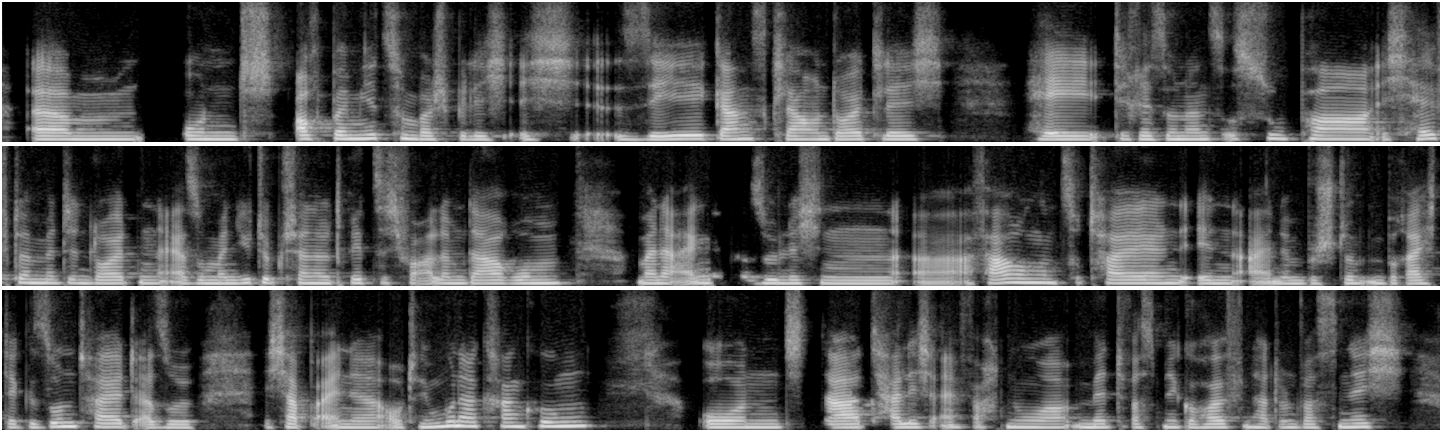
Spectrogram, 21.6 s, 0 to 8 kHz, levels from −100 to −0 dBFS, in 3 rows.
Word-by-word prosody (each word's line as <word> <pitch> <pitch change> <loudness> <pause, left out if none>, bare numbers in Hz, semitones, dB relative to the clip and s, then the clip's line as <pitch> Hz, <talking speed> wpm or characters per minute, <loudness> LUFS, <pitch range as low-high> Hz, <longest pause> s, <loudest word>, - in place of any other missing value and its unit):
Ähm, 185 0 +3 0.2
und 190 -1 -1
auch 205 0 +5
bei 210 0 +2
mir 220 +2 +4
zum 220 -2 -1
Beispiel, 185 -1 -2
ich 175 -1 -4
ich, 170 - -6
äh, - - -8
sehe 185 +4 +4
ganz 190 0 +1
klar 185 -1 +1
und 185 0 -2
deutlich, 185 0 -1 0.3
hey, 185 -1 +1
die 190 - -5
Resonanz 185 0 -1
ist 200 - -7
super. 200 -3 +2
Ich 165 - -8
helfe 215 +2 0
damit 205 -3 0
den 195 -1 -2
Leuten. 185 0 -1
Also 180 0 -2
mein 180 0 +1
YouTube-Channel 200 -2 0
dreht 200 -1 -3
sich 200 - -8
vor - - -4
allem 185 0 -1
darum, 185 +2 +1 0.3
meine 180 0 +1
eigenen 195 - 0
persönlichen, 175 -2 -2
äh, - - -6
Erfahrungen 205 - +1
zu - - -13
teilen 190 0 +1
in 180 -2 -1
einem 170 - -1
bestimmten 180 +2 -3
Bereich 175 -1 -2
der 185 - -5
Gesundheit. 200 +2 +1
Also, 170 0 -1 0.3
ich 185 +1 -5
habe 185 - +2
eine 175 -1 0
Autoimmunerkrankung. 240 +3 +3 0.5
Und 185 0 +1
da 180 +1 +6
teile 185 +1 +1
ich 190 - -5
einfach 190 - -5
nur 185 -2 +1
mit, 185 -1 -1
was 185 - -6
mir 190 -2 -2
geholfen 185 +1 0
hat 175 0 -3
und 180 +1 -3
was 180 -1 -5
nicht. 200 +1 -1
185 Hz, 180 wpm, -22 LUFS, 180-200 Hz, 0.5 s, da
